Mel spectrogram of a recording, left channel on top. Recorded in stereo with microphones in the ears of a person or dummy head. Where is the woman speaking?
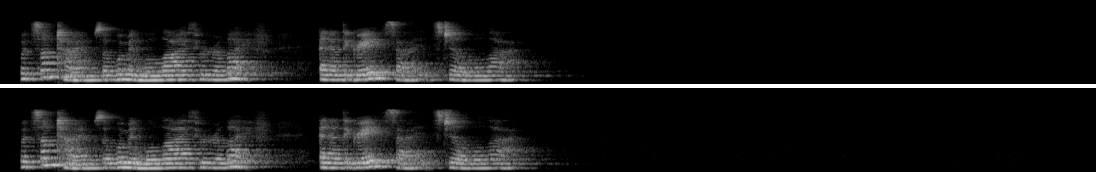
5° left (ahead or behind), 1.2 m.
